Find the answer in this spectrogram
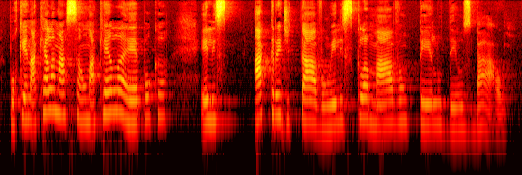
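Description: Very slow delivery from a woman, fairly high in pitch, with ordinary pitch variation. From Ceará, Brazil (Crateús). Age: 40s. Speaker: pastor. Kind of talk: sermon. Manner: animated.

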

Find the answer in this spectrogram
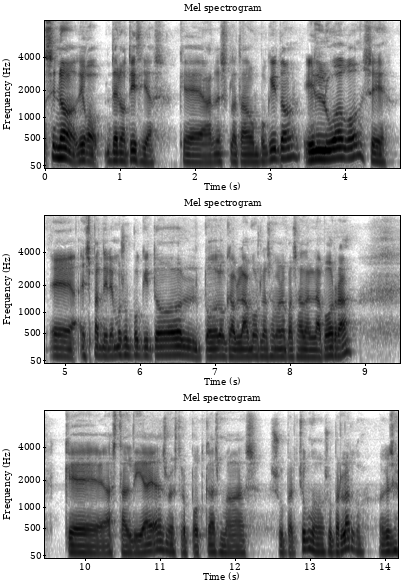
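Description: The voice has a dark, mellow tone and ordinary pitch variation at a moderate pace, on a very clean recording with a silent background. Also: man, medium pitch for a man. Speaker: podcast host and indie game developer. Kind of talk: casual chat.

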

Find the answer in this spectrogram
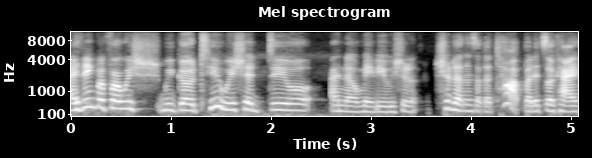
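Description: A woman with an American accent speaks at medium pitch in a bright, sharp tone. The sound is dry and close, with no echo. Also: lively intonation, fairly quick pace. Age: 30s. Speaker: comedian. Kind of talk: casual chat. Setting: video call.

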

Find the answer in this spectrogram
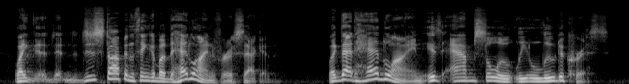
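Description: A man speaks at a fairly quick pace with vocal fry, his fairly high pitch moving through very wide swings on a very clean recording with a silent background. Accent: American. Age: 50s. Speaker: political talk show co-host. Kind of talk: casual political talk show. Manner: halting, repeats words.

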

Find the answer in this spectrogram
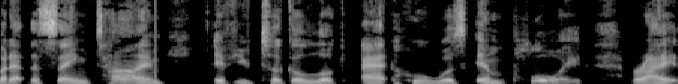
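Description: A man with an American accent speaks in an ordinary speaking voice, medium in pitch. He goes at a fairly slow pace, the sound dry and close with no echo. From US South, Louisiana. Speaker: pastor and podcast host. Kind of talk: casual discussion.

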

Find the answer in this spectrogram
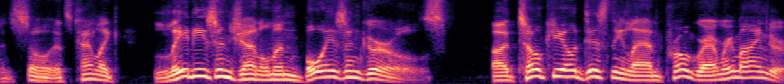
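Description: His pitch swings very widely as he goes. The man keeps to a fairly slow pace. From US Midwest (Flint, Michigan). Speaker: voice-over narrator and radio DJ. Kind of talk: interview.

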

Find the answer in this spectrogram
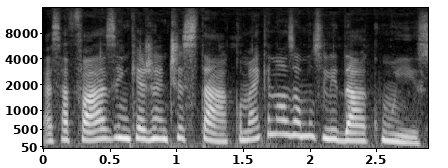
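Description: A woman's voice with very wide pitch swings. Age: 50s. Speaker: radio host. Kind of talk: casual chat.

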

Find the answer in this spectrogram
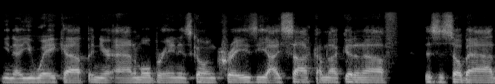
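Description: Delivered at a fairly quick pace, the voice has a Canadian accent, a monotone, flat intonation and very even loudness. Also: man, fairly low pitch for a man. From Canada, Winnipeg. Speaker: business coach. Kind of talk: interview.

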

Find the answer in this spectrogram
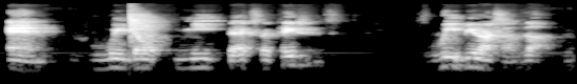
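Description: Long, frequent pauses mark this man's very slow speech, heard with audible room echo. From Haiti. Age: 20s. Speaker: musician. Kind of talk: casual chat.

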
